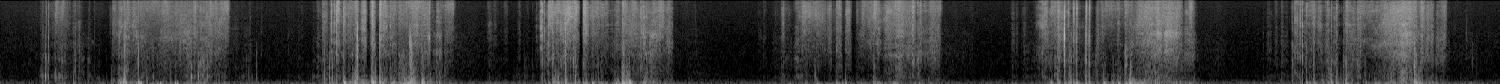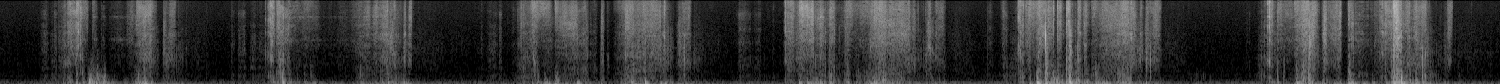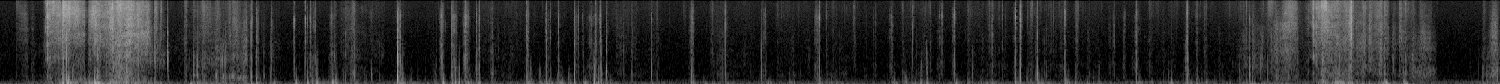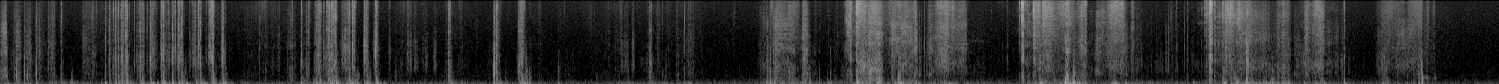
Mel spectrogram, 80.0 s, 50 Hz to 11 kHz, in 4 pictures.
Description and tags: A recording of page turns and riffles. Recorded right up near the grille of the mic so perhaps not the most natural sounding recording out there. 80hz high-pass filter was applied with a 12db an octave slope. Normalized to -3db.
Signal Chain: CAD E100S and a Focusrite Scarlett 2i2.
